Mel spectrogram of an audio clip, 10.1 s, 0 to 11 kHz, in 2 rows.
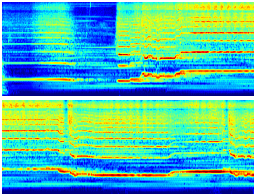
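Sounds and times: wind instrument tone sliding down: 0.0s - 0.2s.

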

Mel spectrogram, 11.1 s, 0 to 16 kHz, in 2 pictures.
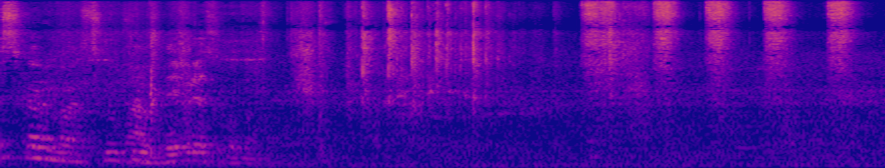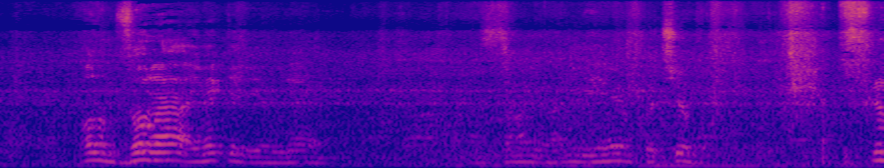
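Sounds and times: spray paint can hissing: 1.8s - 5.4s.

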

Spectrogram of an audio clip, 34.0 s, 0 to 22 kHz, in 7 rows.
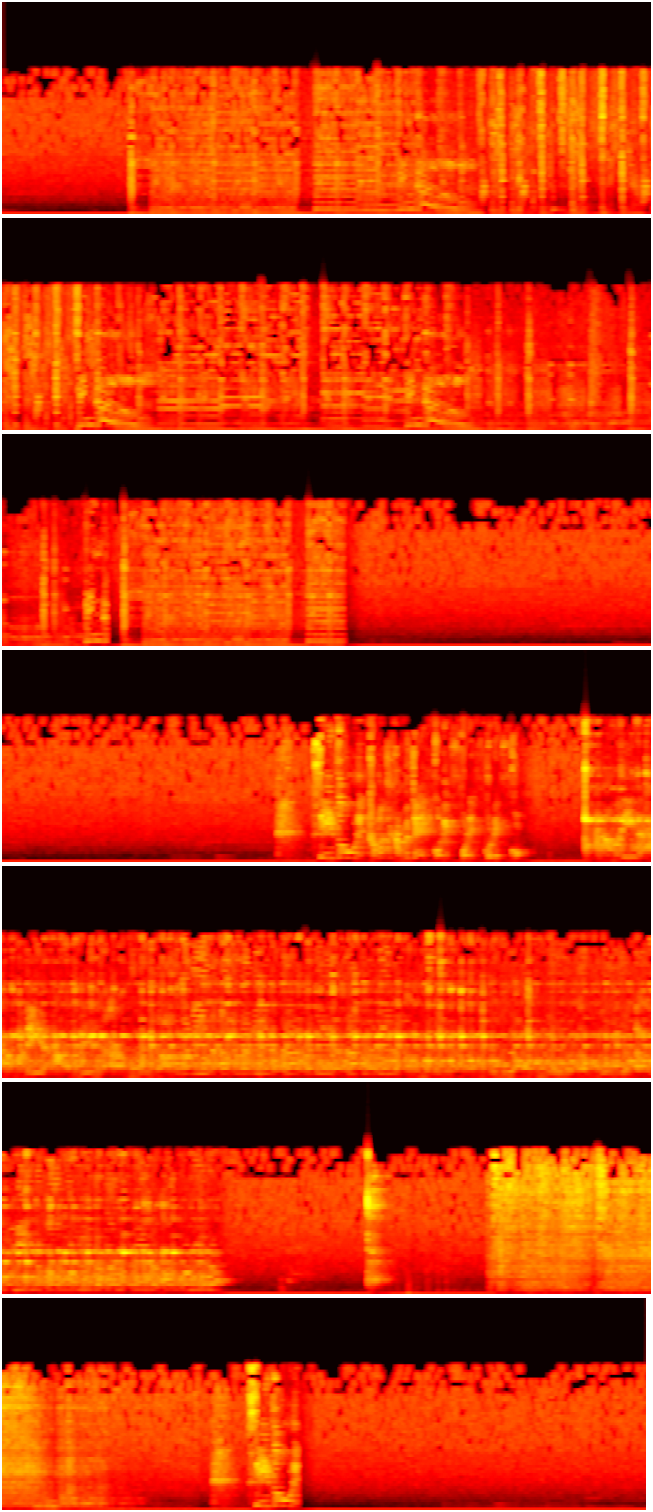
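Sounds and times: music from video playback: 1.0s - 5.4s, 6.0s - 12.3s
voices from video playback: 5.3s - 6.1s, 7.8s - 9.1s, 16.7s - 21.1s.

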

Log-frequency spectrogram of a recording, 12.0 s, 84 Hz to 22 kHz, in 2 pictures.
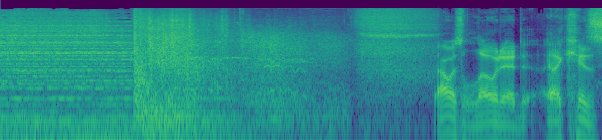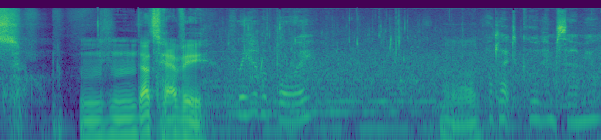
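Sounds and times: loud boom: 1.3s - 3.6s
orchestral sustained chord: 7.9s - 11.4s.

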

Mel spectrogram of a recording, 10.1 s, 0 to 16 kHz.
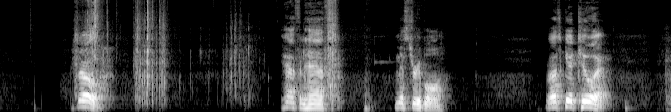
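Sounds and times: plastic pouch crinkling: 1.1s - 5.2s.

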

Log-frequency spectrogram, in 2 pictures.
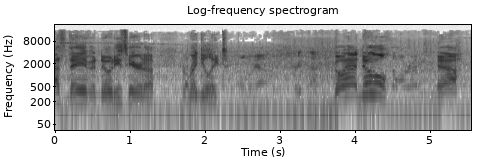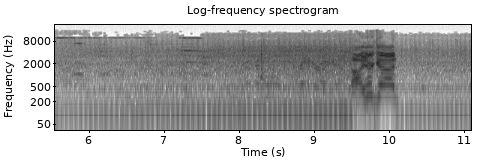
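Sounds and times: engine running at low revs: 0.0s - 11.0s.

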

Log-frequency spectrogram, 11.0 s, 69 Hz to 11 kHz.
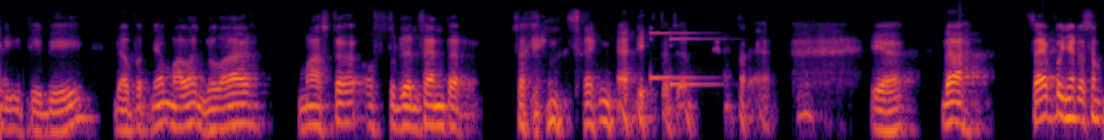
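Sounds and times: man talking: 0.0s - 11.0s
two-note chime: 6.5s - 7.7s.

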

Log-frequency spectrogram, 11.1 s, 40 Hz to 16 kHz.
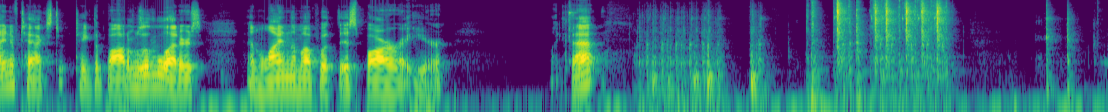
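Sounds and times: typewriter keystrokes: 8.1s - 9.6s.

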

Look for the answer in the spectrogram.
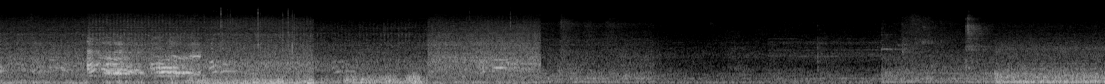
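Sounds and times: diesel train engine idling: 0.0s - 5.4s
wind noise on microphone: 1.2s - 4.4s.

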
